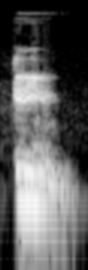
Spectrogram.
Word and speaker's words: Krim: Y ver entonces cómo lo atraviesa al momento que nosotros podemos pronunciar el mantra Krim, con K, así. Anótelo. Krim, K-R-I-M, K-R-I-M. Entonces ese es un proceso de eliminación hasta un punto.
